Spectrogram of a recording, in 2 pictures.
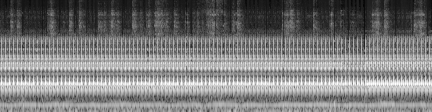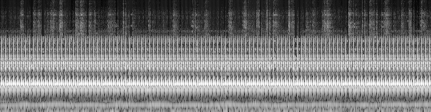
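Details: MRI scanner noise during imaging: loud, steady, rapid mechanical buzzing and droning, about two pulses a second, a normal scanner sound.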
